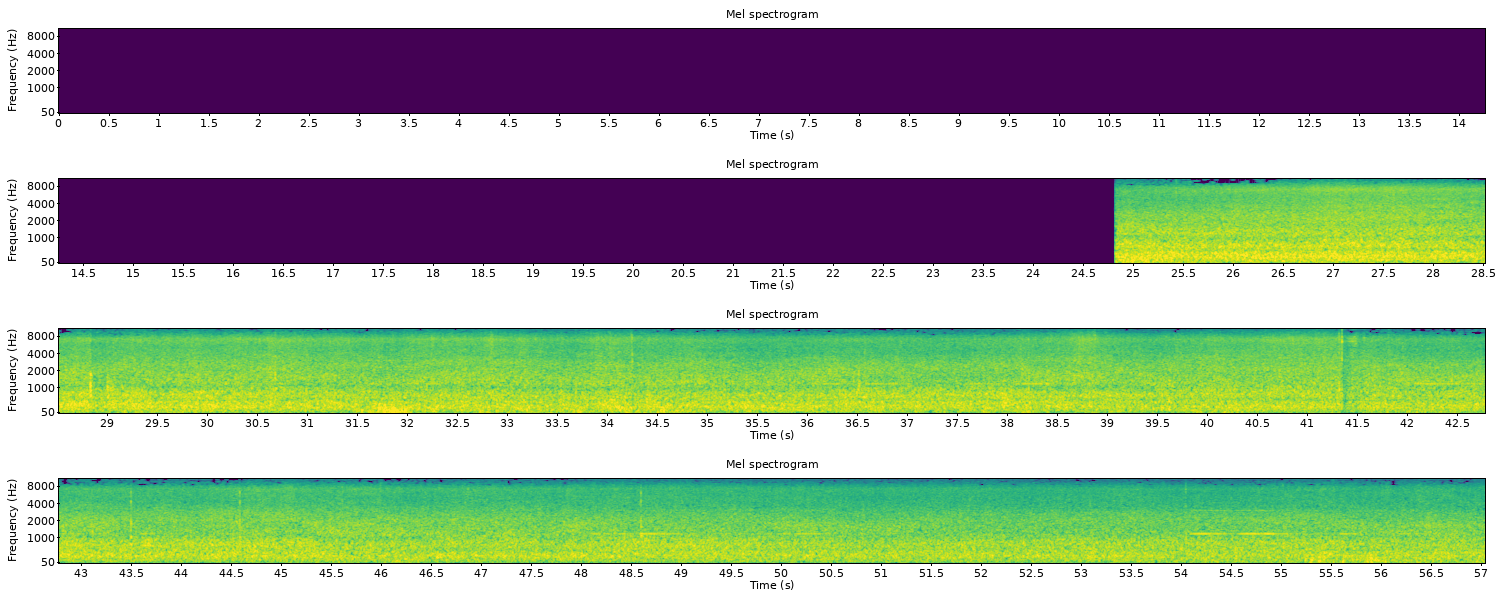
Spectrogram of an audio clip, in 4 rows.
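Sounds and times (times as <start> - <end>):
water rushing and churning: 24.8 - 57.0
wind on microphone: 24.8 - 57.0.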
